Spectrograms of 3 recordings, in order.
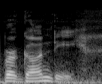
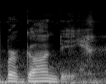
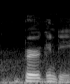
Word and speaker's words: Burgundy: you're in New Orleans there's a street called Burgandi and you know that you pronounce that name Burgandi you don't pronounce it Burgundy street but and it intersects with Bourbon Street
